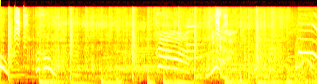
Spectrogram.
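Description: Cartoon sound effects of a skateboard rolling in stretches, with short whistle-like glides that rise and fall and a cluster of falling sweeps about three seconds in. Light background music plays underneath.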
